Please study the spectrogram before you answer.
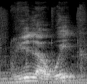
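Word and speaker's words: Greale Wake: yet to go so my name is um Grill awake on all platforms G awake on Facebook G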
